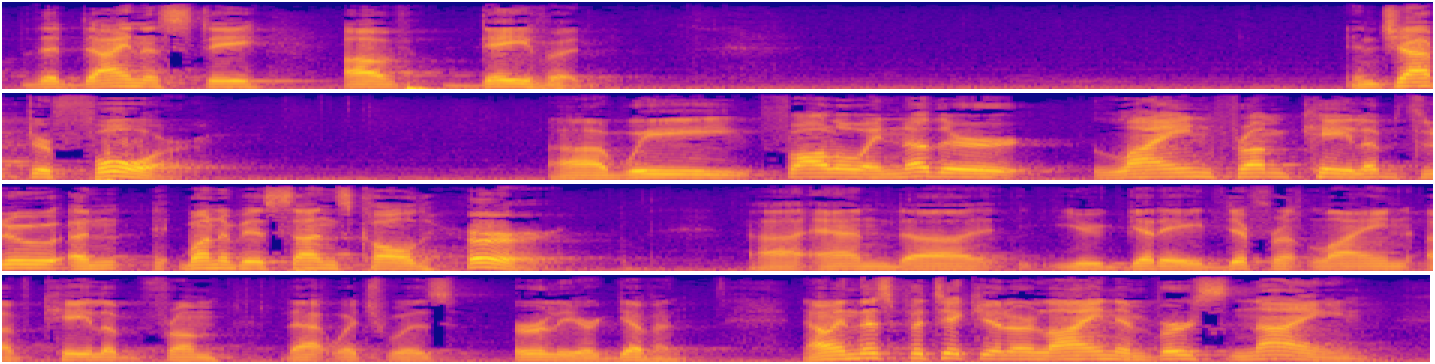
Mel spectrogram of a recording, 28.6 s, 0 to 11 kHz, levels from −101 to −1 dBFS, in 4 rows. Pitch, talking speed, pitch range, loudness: 110 Hz, 95 wpm, 95-135 Hz, -19 LUFS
